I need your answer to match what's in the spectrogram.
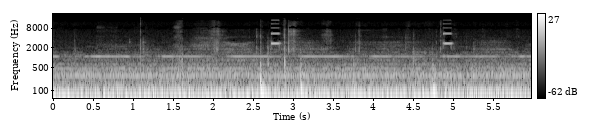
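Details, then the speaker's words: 2009 Toyota RAV4 3.5 V6 2GR-FE after replacing ignition coil #2 for P0352 misfire: steady even low idle rumble with short scan-tool beeps, no stumble; rough idle removed, no fault codes remain. "guys... the rough idle is now removed"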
